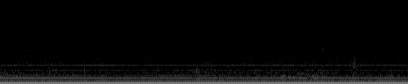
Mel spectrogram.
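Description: Steady low electrical mains hum with a ladder of faint, evenly spaced overtones above it.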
